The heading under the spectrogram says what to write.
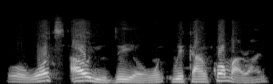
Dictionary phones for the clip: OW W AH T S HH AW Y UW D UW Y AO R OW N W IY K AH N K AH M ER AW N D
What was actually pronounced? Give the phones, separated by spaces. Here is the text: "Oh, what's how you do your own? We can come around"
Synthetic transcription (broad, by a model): OW W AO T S HH AW Y UW D UW Y AO W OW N W IY K AH N K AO M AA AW N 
